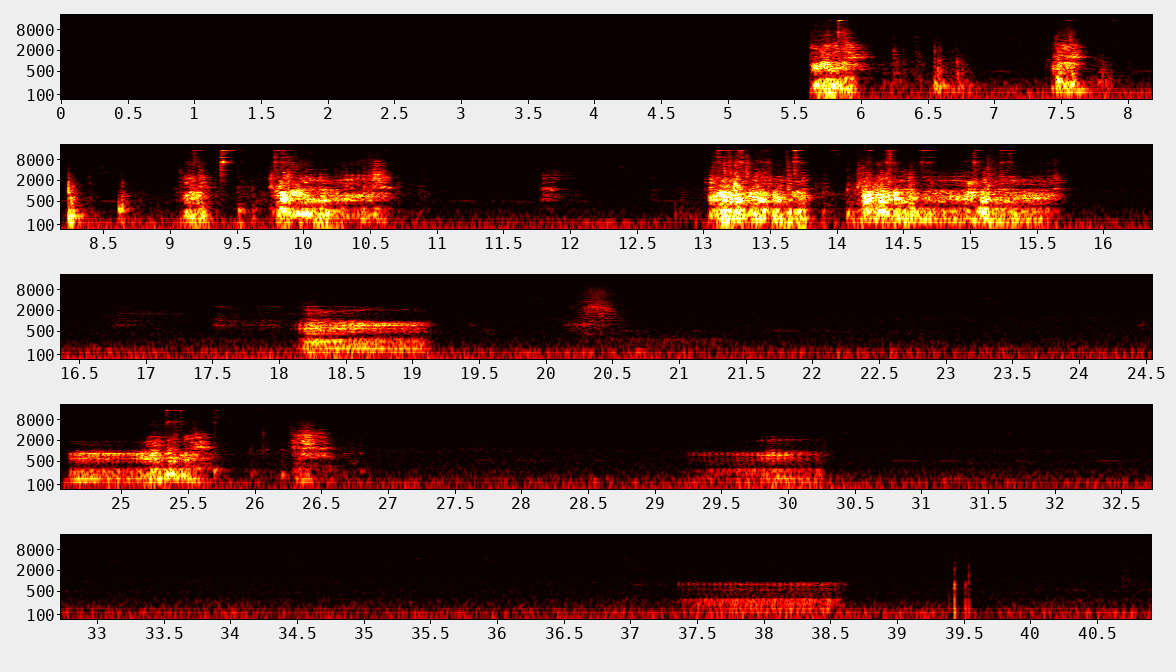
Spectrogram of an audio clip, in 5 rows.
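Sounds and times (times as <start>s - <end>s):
dog growling: 7.4s - 7.9s, 13.0s - 15.8s, 18.0s - 19.2s, 24.6s - 26.6s, 29.2s - 30.4s, 37.3s - 38.7s.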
